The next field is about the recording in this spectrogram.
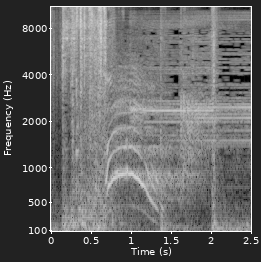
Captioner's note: flaming sound; dunk sound; buzzer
